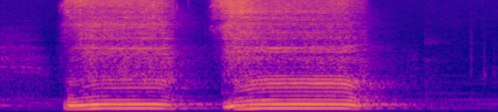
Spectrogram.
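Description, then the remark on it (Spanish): A mobile phone vibrates in two strong buzzing bursts, each under a second long, separated by a short pause. The buzz is loud with a rattling edge, and no one speaks. “es un vibrador, el sonido de un teléfono móvil.”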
